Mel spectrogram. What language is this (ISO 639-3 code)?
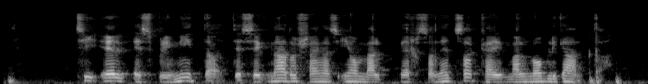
epo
